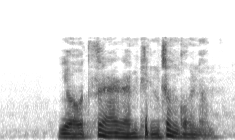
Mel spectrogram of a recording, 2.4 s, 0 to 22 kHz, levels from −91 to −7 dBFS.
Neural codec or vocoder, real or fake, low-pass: codec, 16 kHz, 8 kbps, FreqCodec, smaller model; fake; 7.2 kHz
